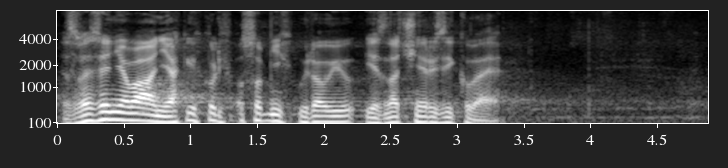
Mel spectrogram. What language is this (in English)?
Czech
